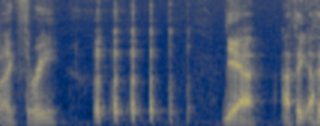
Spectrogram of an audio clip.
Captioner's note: laughing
